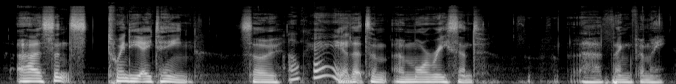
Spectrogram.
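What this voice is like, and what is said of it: New Zealand accent. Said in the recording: “the accent. It's lovely... I'm from New Zealand.”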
